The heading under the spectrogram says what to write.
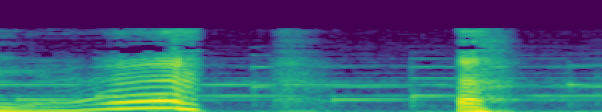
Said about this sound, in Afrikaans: Hey, are you yawning? Let's have a gospel national yawn. Come on.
